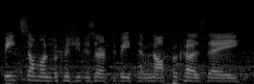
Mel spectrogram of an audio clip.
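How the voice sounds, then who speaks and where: A man explaining how a tournament rules pack was written, in a measured way. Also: fairly high pitch, little pitch movement, background noise. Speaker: event organizer. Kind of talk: explaining in casual talk. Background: crowd chatter.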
